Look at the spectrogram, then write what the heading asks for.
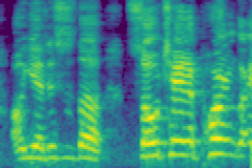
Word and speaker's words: Sochan: yeah, this is the Sochan at point guard, and I know the C is silent, I don't care.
